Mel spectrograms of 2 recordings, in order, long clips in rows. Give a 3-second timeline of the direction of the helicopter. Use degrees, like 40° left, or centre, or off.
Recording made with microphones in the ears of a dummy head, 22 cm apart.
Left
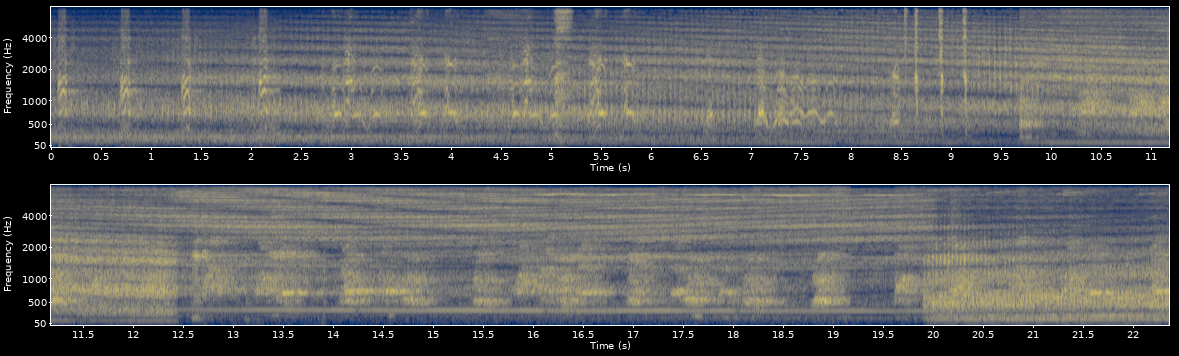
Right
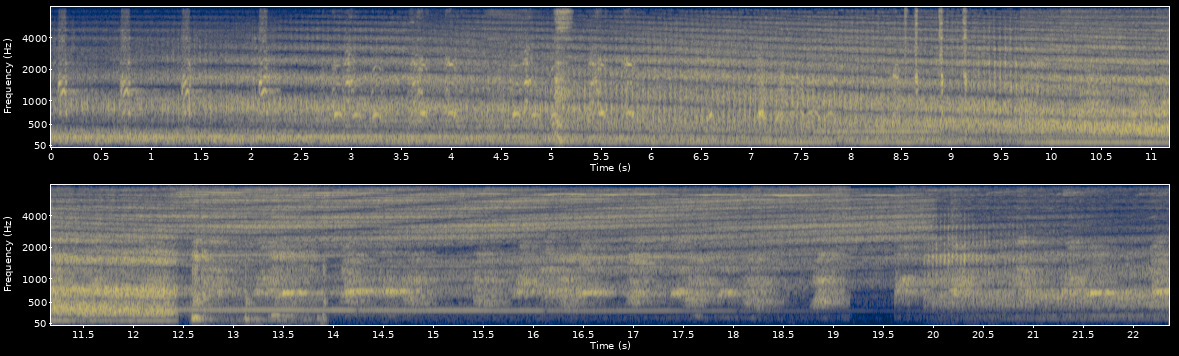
70° right, 70° right, 60° right, 40° right, 10° right, 20° left, 40° left, 50° left.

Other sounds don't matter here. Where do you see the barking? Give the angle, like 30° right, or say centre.
60° left.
